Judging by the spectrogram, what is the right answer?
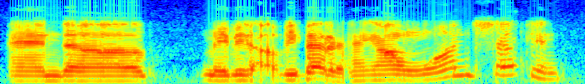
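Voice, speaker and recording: A man's voice: a little high, sing-song, normal speed, dry recording. A male radio guest calling in from home over an internet line that keeps breaking up, checking his connection. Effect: internet call line that breaks up. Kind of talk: casual radio chat. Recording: tinny dry internet call line.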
